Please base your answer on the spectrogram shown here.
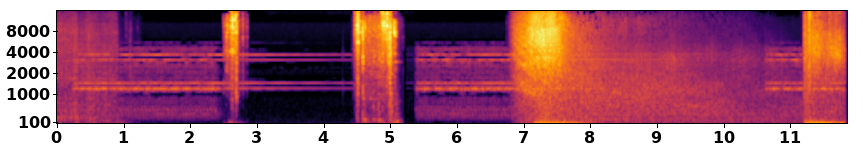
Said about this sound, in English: I just got a new M72 66mm anti-tank LAW rocket launcher.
